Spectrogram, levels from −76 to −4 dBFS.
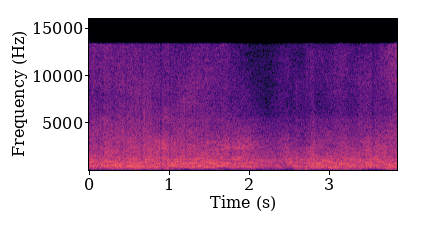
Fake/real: fake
